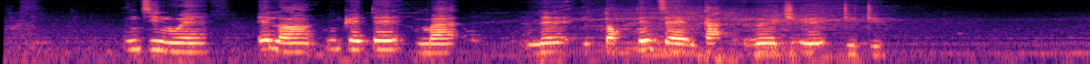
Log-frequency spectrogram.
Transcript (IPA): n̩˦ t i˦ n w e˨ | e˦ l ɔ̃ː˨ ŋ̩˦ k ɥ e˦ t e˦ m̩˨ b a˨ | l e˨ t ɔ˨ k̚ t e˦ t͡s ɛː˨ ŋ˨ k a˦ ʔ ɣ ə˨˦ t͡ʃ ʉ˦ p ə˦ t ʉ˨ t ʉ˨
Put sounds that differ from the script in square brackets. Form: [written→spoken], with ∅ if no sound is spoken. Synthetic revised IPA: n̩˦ t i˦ n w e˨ | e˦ l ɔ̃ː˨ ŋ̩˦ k ɥ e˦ t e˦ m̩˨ b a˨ | l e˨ t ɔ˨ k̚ t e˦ t͡s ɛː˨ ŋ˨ k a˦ ʔ ɣ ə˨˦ t͡ʃ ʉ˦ [p→ʔ] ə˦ t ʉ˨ t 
